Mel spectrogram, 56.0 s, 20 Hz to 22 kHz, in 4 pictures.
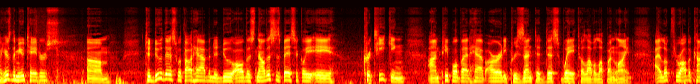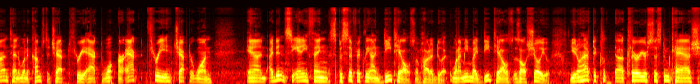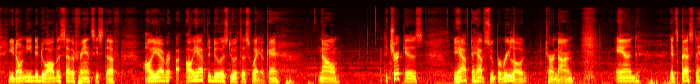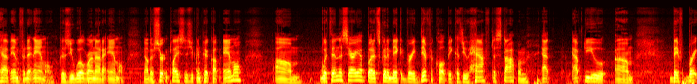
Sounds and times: Speech: 0.0 - 2.3, 2.9 - 18.3, 18.9 - 34.8, 35.6 - 39.5, 40.3 - 46.9, 47.5 - 54.7, 55.4 - 55.9.

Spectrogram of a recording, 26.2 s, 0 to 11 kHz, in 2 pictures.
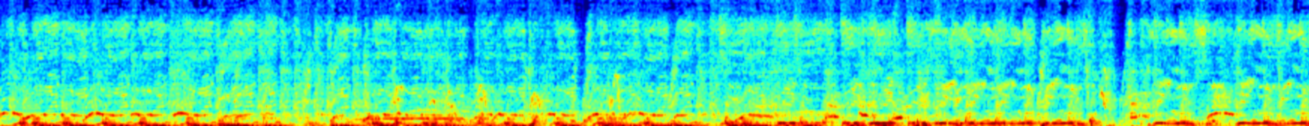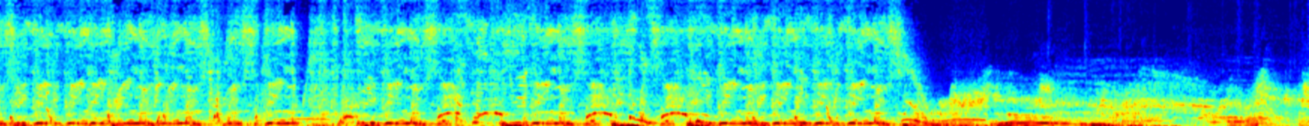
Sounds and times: Hip hop music: 0.0 - 24.2, 24.9 - 26.1.

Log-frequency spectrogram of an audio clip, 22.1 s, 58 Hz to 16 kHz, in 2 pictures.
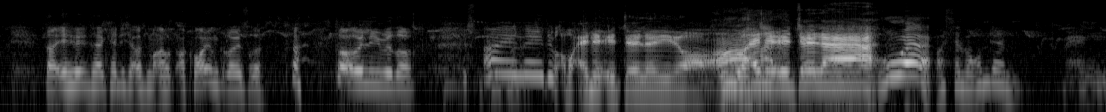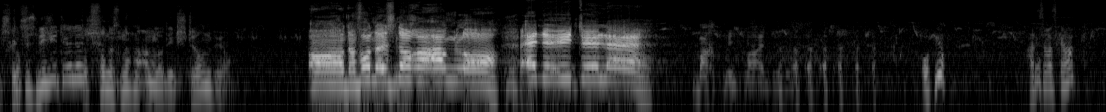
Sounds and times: Speech: 4.7 - 13.4.

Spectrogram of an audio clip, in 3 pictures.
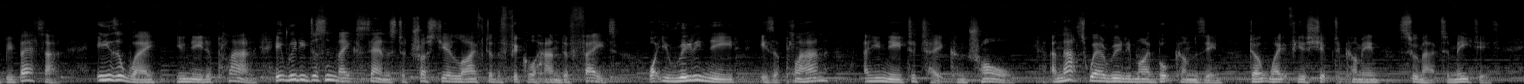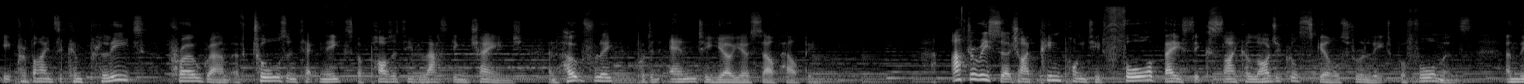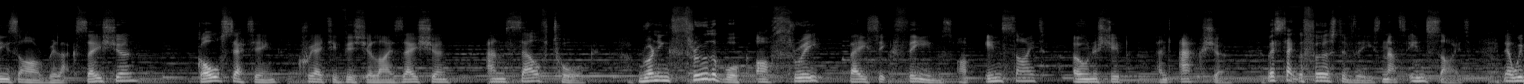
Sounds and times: Speech: 0.0 - 23.4, 24.6 - 45.7
Music: 0.0 - 45.7.

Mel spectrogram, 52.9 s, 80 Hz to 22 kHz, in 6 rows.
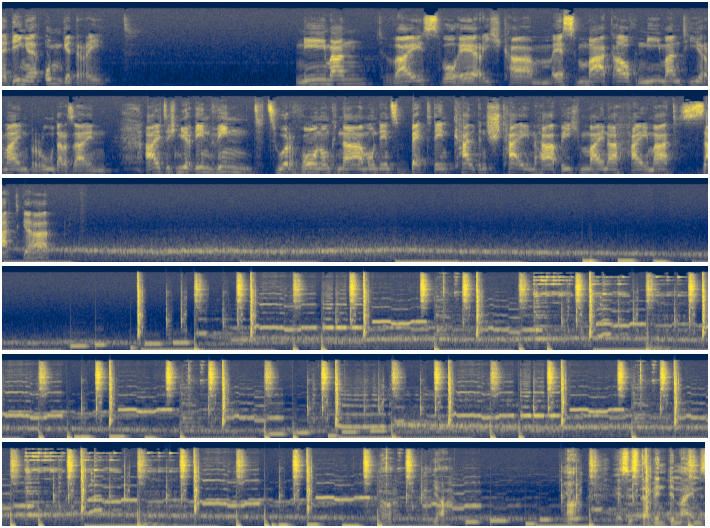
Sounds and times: Wind noise (microphone): 18.0 - 27.4
Music: 27.4 - 52.9.

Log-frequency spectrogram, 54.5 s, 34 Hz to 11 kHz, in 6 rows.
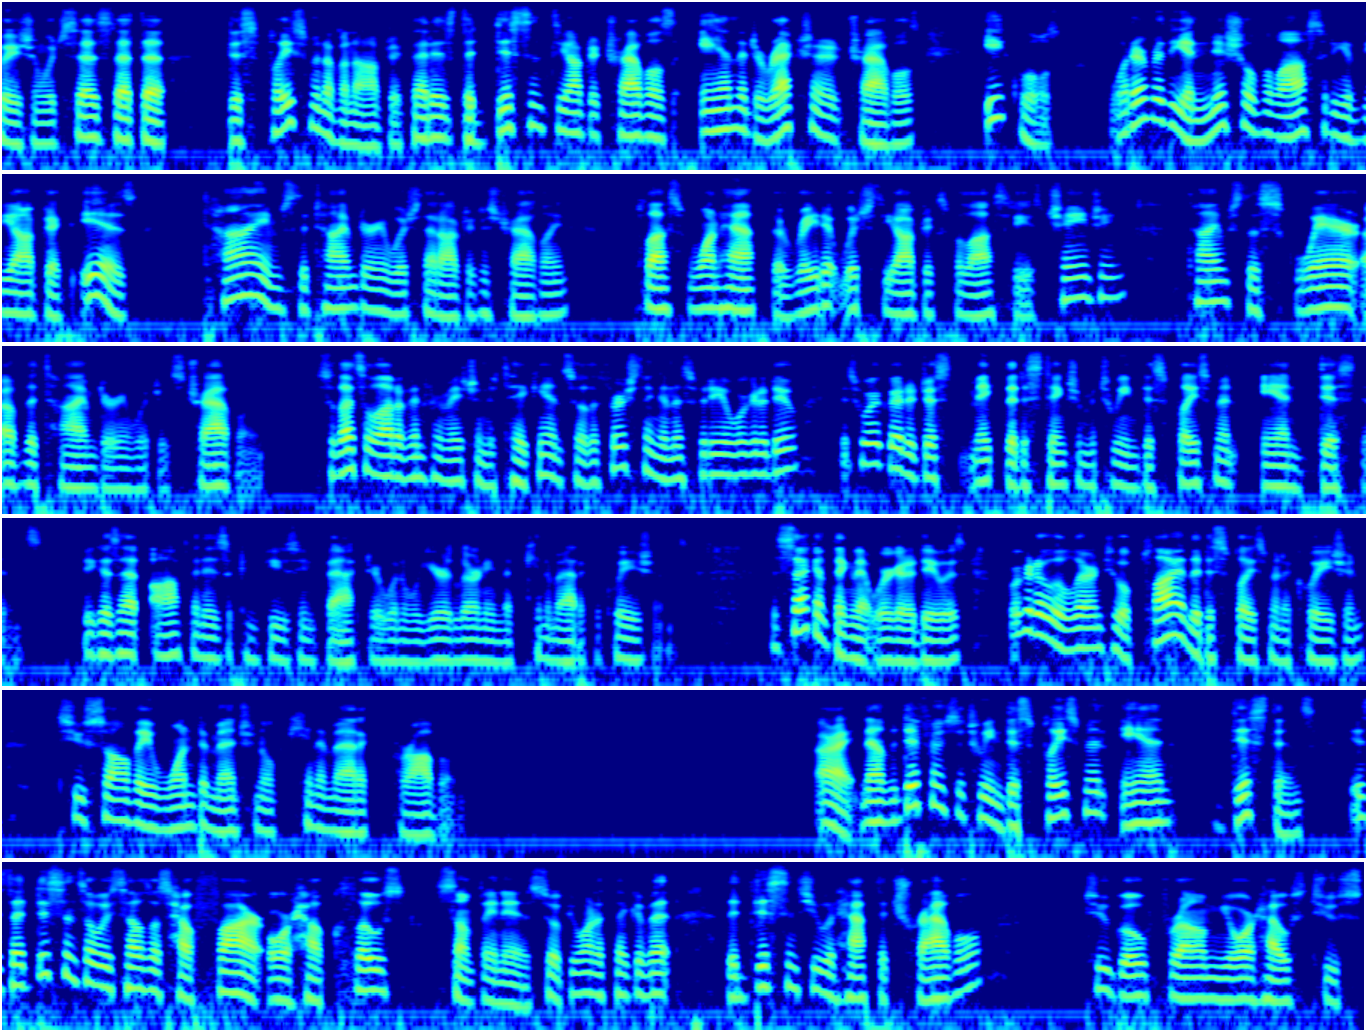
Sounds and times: Speech: 0.0 - 39.5, 41.8 - 52.1, 52.7 - 54.5.

